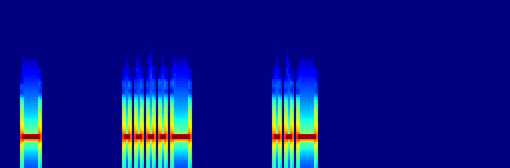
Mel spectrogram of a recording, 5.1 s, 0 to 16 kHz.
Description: Morse code, heard as a keyed tone, about 20 wpm, spaced as for 8 wpm, 700 Hz. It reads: T4U
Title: 100 Lesson 17e - Letter u - Three Characters 20wpm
